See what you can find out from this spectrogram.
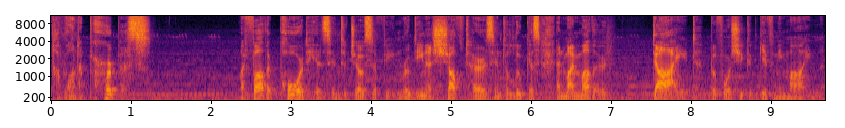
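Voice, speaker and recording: A man's voice: on the low side, lively intonation, normal speed, music in the background, natural voice. A man playing a brooding, dutiful aristocratic heir in a period audio drama, speaking formally and earnestly.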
